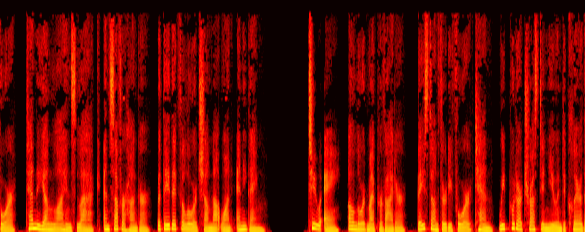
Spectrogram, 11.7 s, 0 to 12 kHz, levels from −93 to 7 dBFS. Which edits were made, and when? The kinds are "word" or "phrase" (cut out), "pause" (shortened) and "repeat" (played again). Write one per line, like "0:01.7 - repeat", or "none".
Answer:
0:01.5 - word
0:03.1 - pause
0:03.5 - word
0:04.9 - word
0:06.9 - pause
0:08.8 - word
